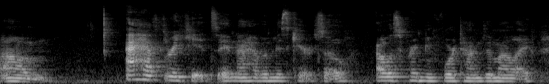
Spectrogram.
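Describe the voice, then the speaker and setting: A soft-spoken voice moves at a moderate pace, with audible room echo and noticeable background noise. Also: woman. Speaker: vlogger. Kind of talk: personal advice vlog.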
